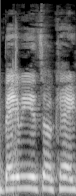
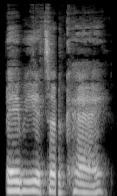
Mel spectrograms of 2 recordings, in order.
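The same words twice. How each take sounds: First: Said in the usual way. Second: Put-on calm a crying child gently; hushed tender reassurance; soothing reassurance. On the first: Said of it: "guess who I'm saying". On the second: Shown as a demonstration. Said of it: "my energy needs to say".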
